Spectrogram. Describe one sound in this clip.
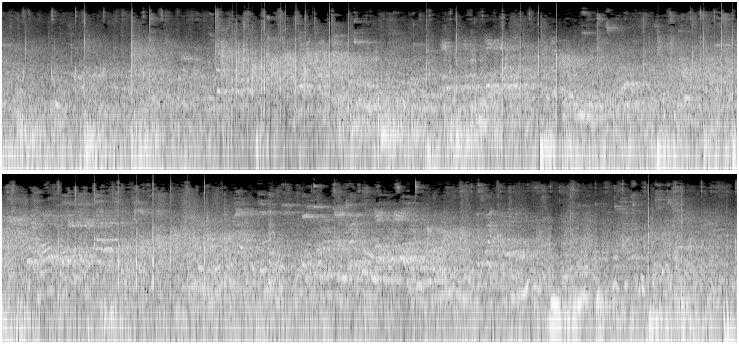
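A ping-pong ball clicks back and forth off paddles and a table in a large echoing hall.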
